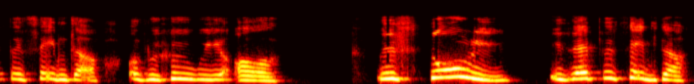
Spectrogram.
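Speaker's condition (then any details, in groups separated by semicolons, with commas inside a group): Slurred speech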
